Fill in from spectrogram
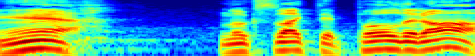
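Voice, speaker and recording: Over a quiet background, a man puts on a raspy character voice at a medium pitch, moving at a fairly slow pace. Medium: video game. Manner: gruff, blunt.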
